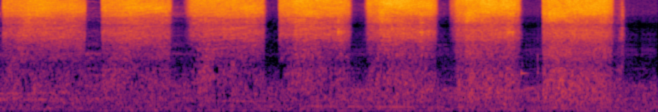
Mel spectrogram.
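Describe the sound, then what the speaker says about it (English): An Iwata Custom Micron CMB airbrush sprays fine lines in seven short, even hissing bursts separated by brief pauses, close and clear with a faint compressor hum underneath. "we're able to get some super fine lines with this airbrush effortlessly."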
